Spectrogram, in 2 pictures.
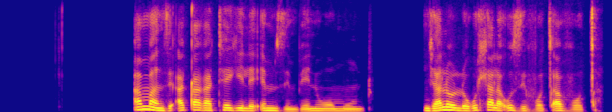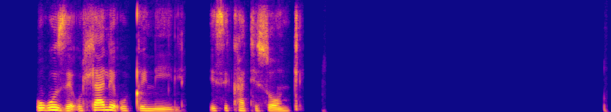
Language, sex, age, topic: North Ndebele, female, 25-35, health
